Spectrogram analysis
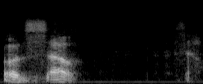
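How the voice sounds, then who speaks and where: An actor playing a stern, terse frontier marshal in a 1950s radio western. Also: male voice, extremely slow, fairly bright tone. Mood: grim. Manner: terse, commanding, grave. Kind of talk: 1950s radio drama acting. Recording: muffled vintage radio recording.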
